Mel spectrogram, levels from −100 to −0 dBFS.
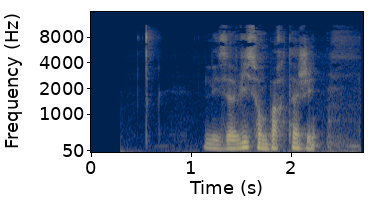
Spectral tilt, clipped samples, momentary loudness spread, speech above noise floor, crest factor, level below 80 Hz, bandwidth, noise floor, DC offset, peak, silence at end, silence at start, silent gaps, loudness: -5.5 dB/octave; under 0.1%; 16 LU; 38 dB; 20 dB; -64 dBFS; 11.5 kHz; -74 dBFS; under 0.1%; -18 dBFS; 0.05 s; 0.55 s; none; -37 LUFS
